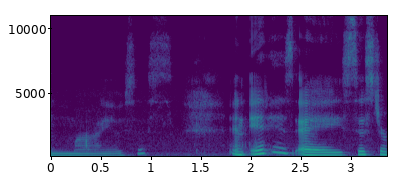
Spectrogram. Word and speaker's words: meiosis: This segment of your notes is on meiosis, or gamete cell division. Pay close attention to that word, meiosis. The correct pronunciation, it looks like it might be meiosis, but it is actually meiosis.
